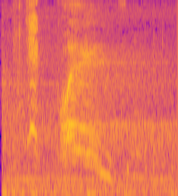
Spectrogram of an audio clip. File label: it bleeds, grunts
